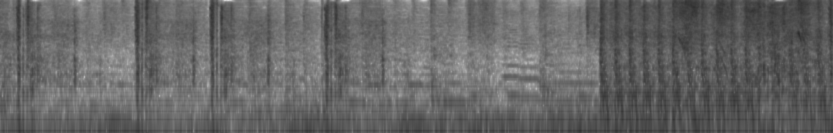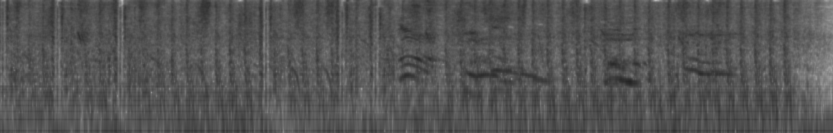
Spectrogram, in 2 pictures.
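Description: Rapid automatic gunfire, several weapons firing in long runs. It is lighter for the first few seconds, then heavier and nearly continuous from about four and a half seconds in.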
